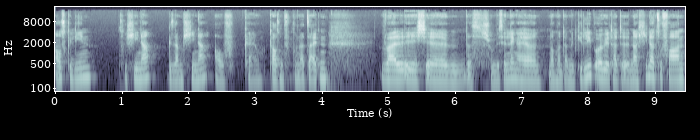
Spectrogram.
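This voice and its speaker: A woman talks in an ordinary speaking voice at a fairly low pitch and a moderate pace. Her intonation stays fairly even. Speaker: podcast host. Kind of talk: solo podcast monologue. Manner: casual, with many filler sounds; laughs while speaking.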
